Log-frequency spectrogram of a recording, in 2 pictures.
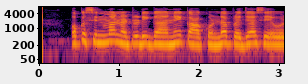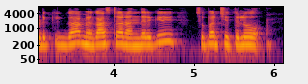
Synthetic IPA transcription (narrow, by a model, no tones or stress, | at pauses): ɔkɐsinimaːnɐʈuɽiɡaːne̞ːkaːkuɳɖaːpɾɐd͡ʒaːseːʋuɽikiɡaːmɛɡaːsʈaːɾɐnd̪ɐɾik̬i | supɐɾt͡ʃit̪ulu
